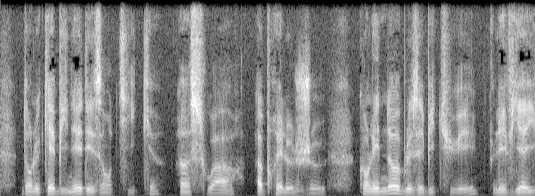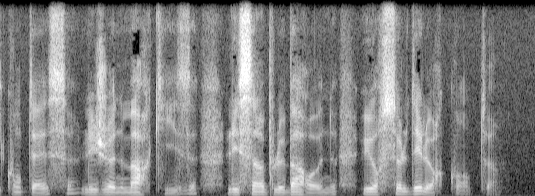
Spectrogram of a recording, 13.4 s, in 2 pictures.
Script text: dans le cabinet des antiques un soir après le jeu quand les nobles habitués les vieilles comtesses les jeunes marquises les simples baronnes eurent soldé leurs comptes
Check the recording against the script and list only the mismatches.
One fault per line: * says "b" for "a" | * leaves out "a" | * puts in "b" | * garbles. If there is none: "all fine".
all fine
